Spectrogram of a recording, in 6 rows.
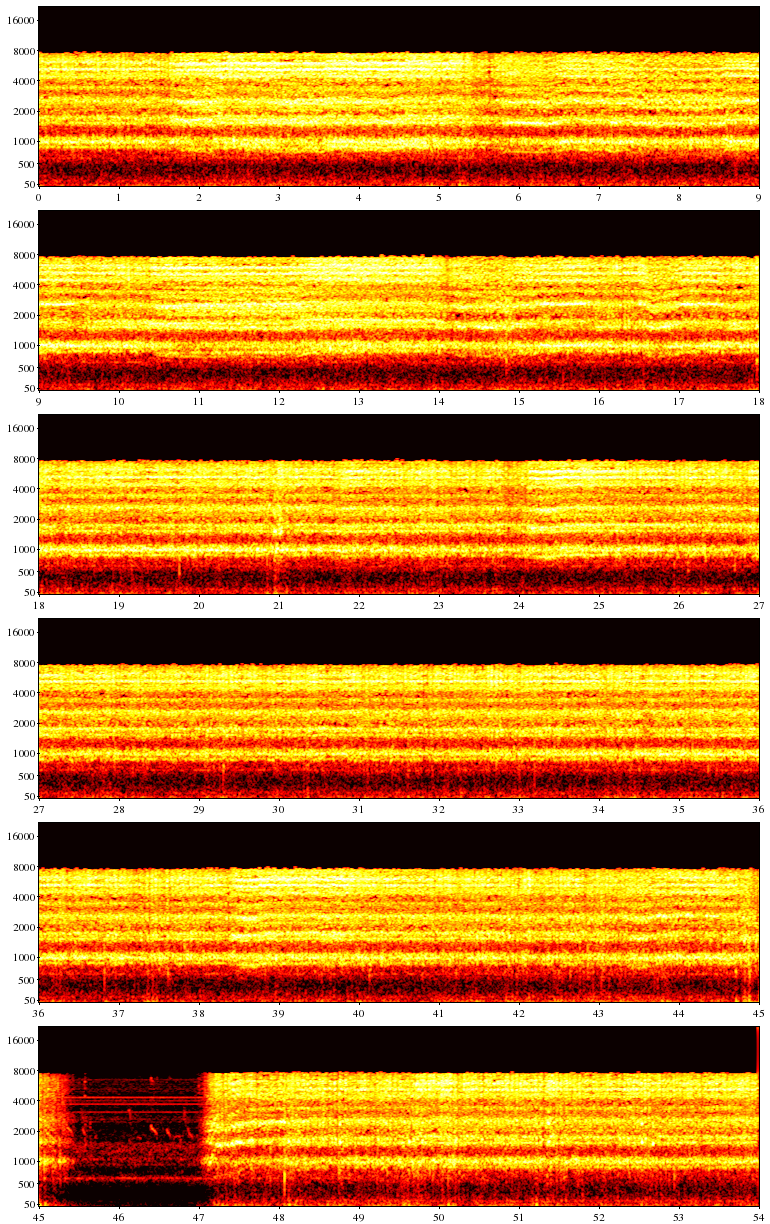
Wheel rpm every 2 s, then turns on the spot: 230, 220, 230, 220, 230, 220, 230, 220, 230, 230, 230, 230, 230, 230, 230, 230, 230, 230, 240, 230, 230, 230, 130, 70, 230, 240, 230.
none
